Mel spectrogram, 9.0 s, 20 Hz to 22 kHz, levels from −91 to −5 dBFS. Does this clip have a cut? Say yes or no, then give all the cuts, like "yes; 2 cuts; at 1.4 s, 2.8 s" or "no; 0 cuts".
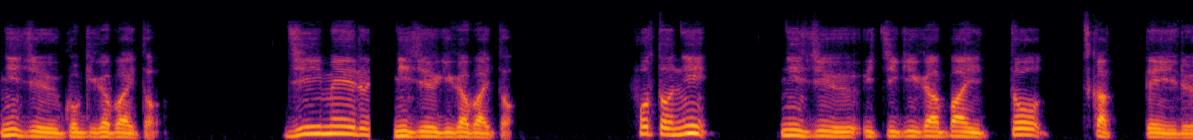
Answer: yes; 1 cut; at 2.8 s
